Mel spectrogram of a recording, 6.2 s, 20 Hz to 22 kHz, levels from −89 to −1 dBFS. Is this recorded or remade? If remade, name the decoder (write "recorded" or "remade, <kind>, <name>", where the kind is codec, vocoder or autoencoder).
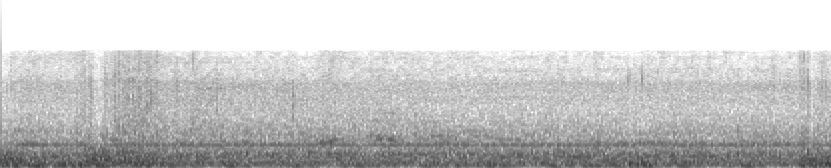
recorded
